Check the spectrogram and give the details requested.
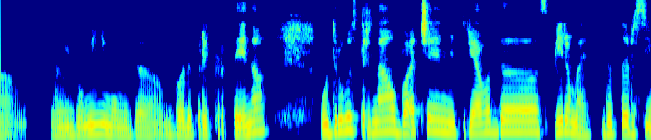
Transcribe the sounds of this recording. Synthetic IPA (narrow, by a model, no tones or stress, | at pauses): nɐlid̪ominʲimumid̪ɐ̰bɤd̪ɛpɾɛkɾɐt̪ɛnəod̪ːɾuɡəst̪ɾɐnaobat͡ʃɛnɛt̪ɾʲjabvəd̪ɐspiɾəmɛd̪ɐt̪ɤɾsi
